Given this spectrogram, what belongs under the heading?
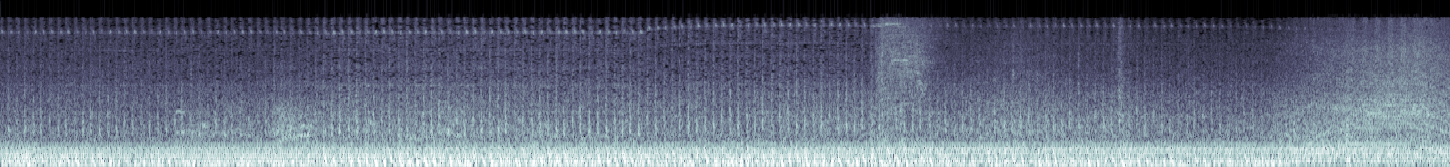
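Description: A video game helicopter whirs in a steady, loud drone throughout, with a faint crackle of gunfire-like pops mid-way and a brief louder swell near the end; no talking.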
